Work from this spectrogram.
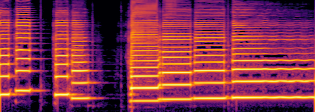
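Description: Alto saxophone plays two phrases back to back: a short, choppy figure of clipped notes, a pause, then a run of longer, sustained notes climbing chromatically, solo and close.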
